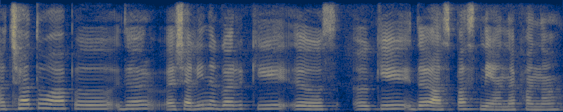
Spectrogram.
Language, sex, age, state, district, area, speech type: Hindi, female, 45-60, Rajasthan, Jaipur, urban, spontaneous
